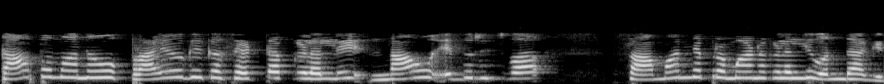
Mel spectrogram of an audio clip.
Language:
Kannada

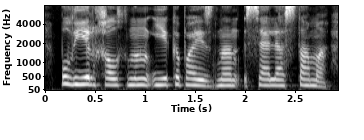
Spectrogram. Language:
Kazakh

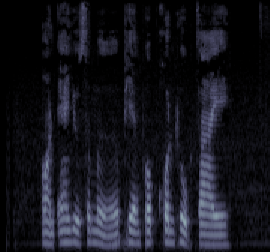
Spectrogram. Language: Thai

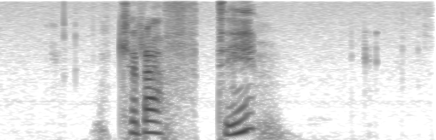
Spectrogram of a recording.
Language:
Swedish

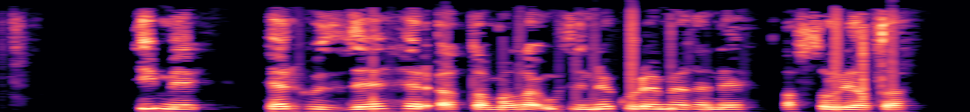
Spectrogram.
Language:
Bashkir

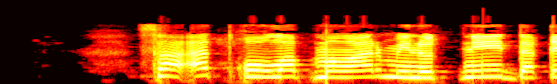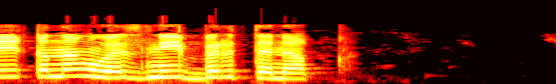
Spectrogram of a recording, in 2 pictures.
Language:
Uyghur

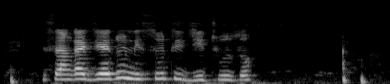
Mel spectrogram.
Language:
Taita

